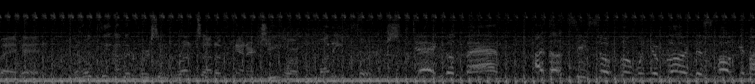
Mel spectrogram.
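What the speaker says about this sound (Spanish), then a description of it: "Se descontrola el helicóptero." A helicopter spinning out of control in GTA IV, its rotor giving a steady rapid chop and whine throughout, with people talking and chattering over it.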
